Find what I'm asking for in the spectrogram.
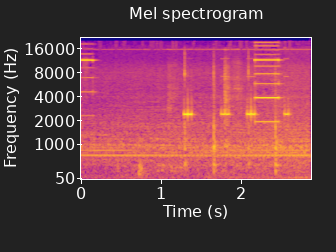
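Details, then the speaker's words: Komet foam RC plane, bound to its transmitter, on a charged 4S battery with a throttle cutoff switch: the speed controller gives four short high beeps in a repeating pattern with no motor spin-up and no throttle response; ESC beep code. "I'm getting 4 beeps. Oh, you can hear it. But no response from throttle."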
